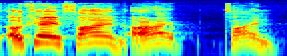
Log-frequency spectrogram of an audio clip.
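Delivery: high-pitched, grudging concession; imitating a friend reluctantly relenting; exasperated giving in. Brother insists, Logan gives in.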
